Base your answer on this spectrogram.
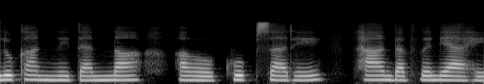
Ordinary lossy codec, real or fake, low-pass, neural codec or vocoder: none; fake; 7.2 kHz; codec, 16 kHz, 0.2 kbps, FocalCodec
